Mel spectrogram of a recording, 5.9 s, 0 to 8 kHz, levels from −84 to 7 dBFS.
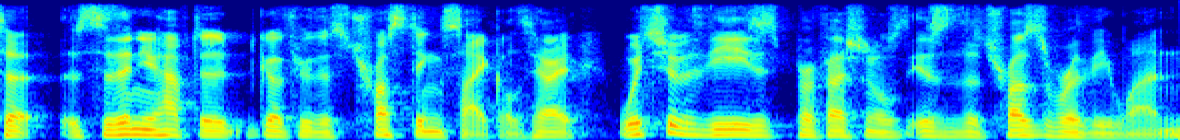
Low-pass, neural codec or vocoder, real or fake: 7.2 kHz; none; real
